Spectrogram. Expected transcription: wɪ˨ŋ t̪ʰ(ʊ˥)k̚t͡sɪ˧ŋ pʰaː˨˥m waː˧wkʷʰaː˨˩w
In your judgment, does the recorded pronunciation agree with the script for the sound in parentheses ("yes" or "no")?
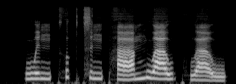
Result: yes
